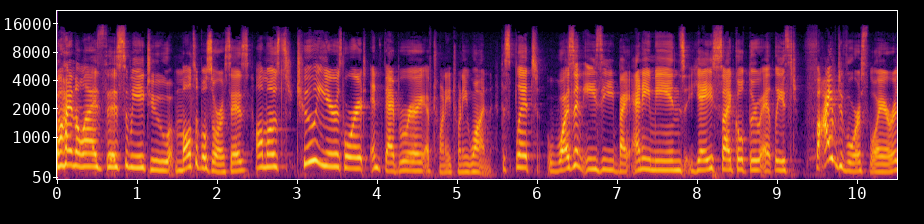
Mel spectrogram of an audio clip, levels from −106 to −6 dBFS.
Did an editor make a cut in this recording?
yes; 4 cuts; at 1.1 s, 2.4 s, 3.5 s, 5.5 s

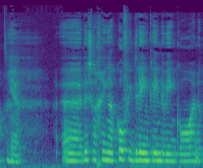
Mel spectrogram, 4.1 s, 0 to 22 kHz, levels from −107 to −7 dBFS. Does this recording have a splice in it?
no; 0 cuts

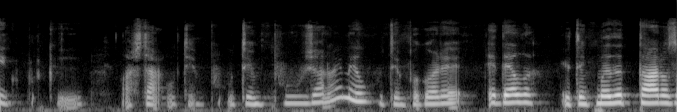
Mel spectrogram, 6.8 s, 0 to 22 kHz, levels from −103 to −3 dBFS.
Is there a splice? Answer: yes; 1 cut; at 1.0 s

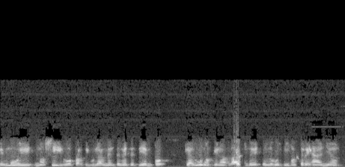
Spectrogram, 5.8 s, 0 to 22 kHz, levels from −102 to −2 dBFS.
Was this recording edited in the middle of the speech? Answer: no; 0 cuts

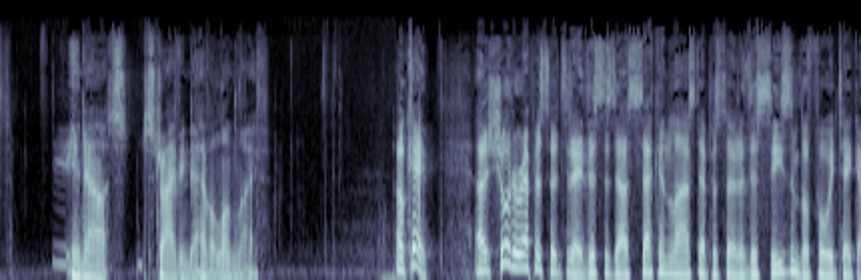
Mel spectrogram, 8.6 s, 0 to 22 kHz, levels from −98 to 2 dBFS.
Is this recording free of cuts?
yes; 0 cuts

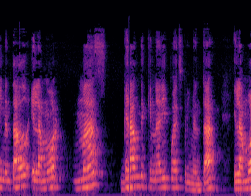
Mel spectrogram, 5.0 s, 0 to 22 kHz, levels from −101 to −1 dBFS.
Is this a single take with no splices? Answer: yes; 0 cuts

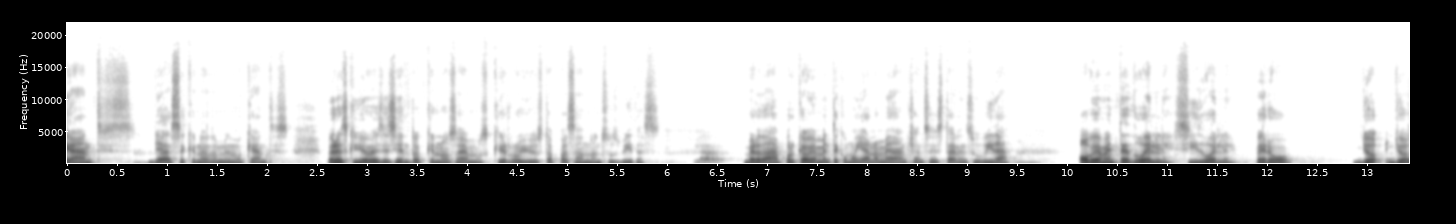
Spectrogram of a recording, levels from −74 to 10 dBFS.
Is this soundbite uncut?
yes; 0 cuts

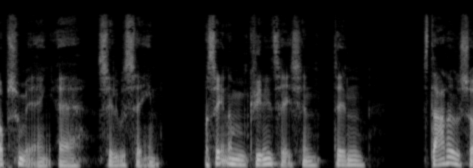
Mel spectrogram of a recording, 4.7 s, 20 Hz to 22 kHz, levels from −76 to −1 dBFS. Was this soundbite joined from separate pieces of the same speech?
no; 0 cuts

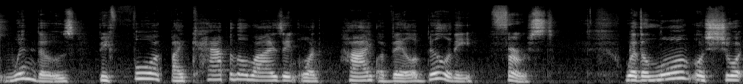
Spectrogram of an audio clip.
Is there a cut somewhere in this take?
yes; 2 cuts; at 1.6 s, 3.7 s

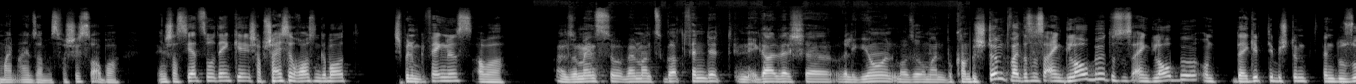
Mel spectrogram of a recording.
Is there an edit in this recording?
no; 0 cuts

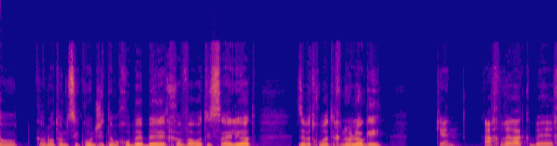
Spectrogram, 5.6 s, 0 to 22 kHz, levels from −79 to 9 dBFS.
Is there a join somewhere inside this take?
no; 0 cuts

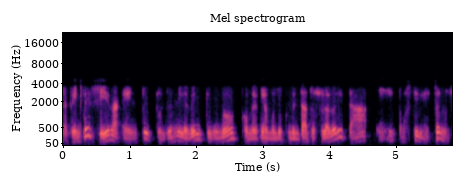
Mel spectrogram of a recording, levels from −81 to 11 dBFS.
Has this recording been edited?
yes; 1 cut; at 2.6 s

